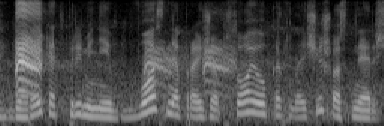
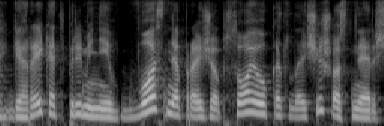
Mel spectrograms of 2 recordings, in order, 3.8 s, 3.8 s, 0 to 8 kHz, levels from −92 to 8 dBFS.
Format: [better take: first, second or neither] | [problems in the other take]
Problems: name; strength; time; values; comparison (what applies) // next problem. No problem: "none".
second | background sound (Bird); as loud as the speech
